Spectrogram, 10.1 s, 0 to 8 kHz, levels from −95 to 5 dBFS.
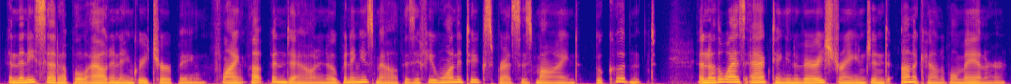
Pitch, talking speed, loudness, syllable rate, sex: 185 Hz, 225 wpm, -17 LUFS, 6.0 syllables/s, female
